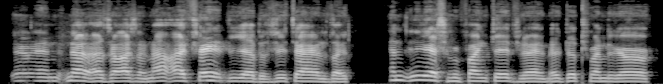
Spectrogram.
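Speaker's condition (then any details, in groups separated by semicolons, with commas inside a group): Cerebral palsy; caused by stroke at birth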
